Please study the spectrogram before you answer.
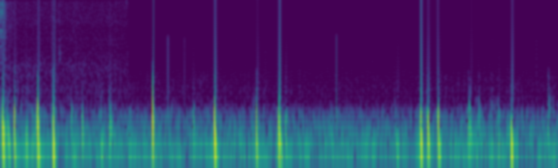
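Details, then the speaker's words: Korotkoff sounds heard through a Littmann Cardiology IV stethoscope during a manual auscultated blood pressure: soft regular thumps under a low hum as the cuff deflates. Onset marks systolic, disappearance marks diastolic. "heartbeat, like beat, beat, beat, beat. And it's going to eventually disappear because that turbulent blood flow is no longer turbulent. It becomes laminar blood flow."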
